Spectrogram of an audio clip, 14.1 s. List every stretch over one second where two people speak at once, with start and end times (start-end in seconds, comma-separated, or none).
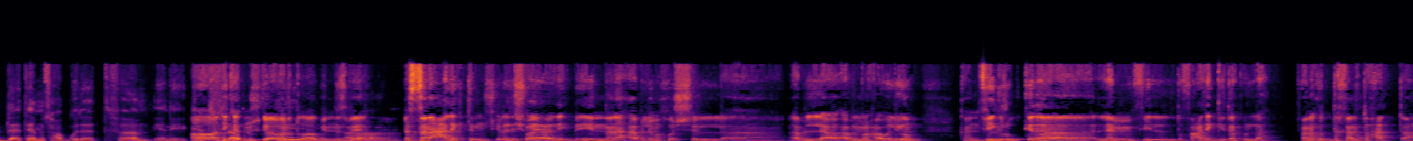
1.9-4.0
